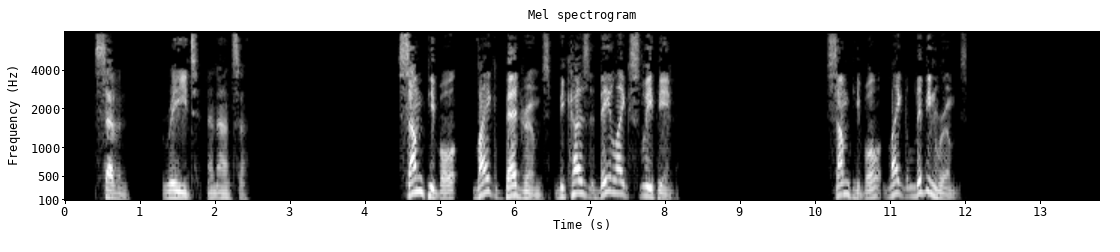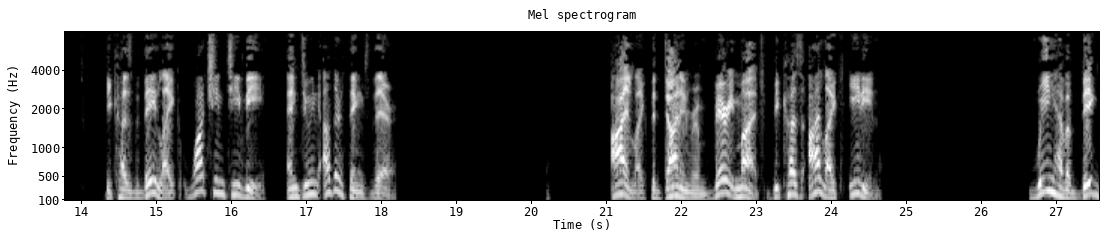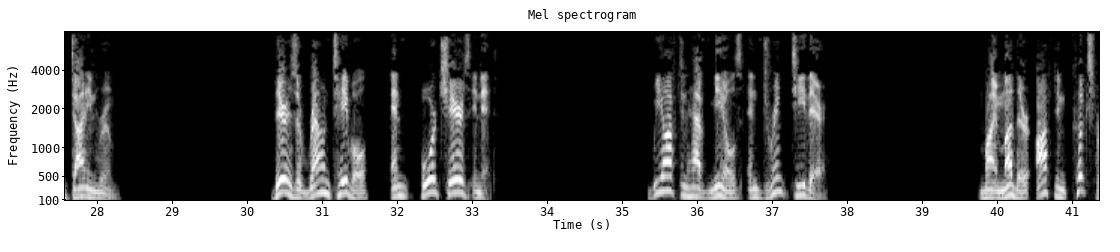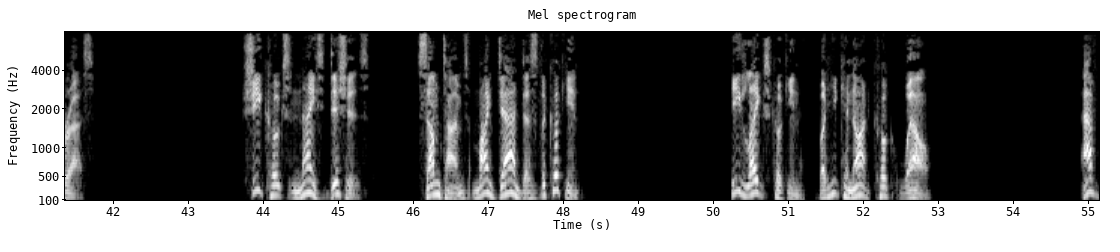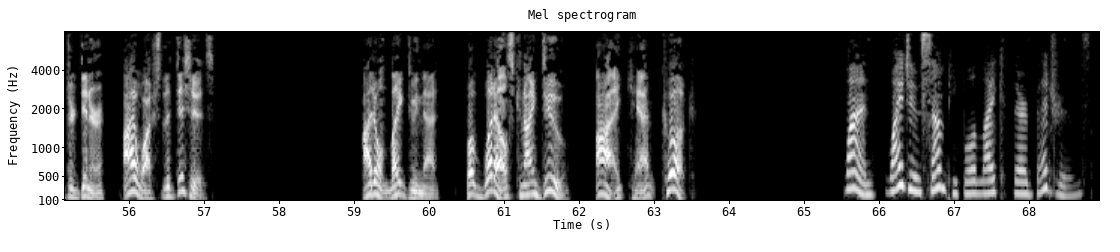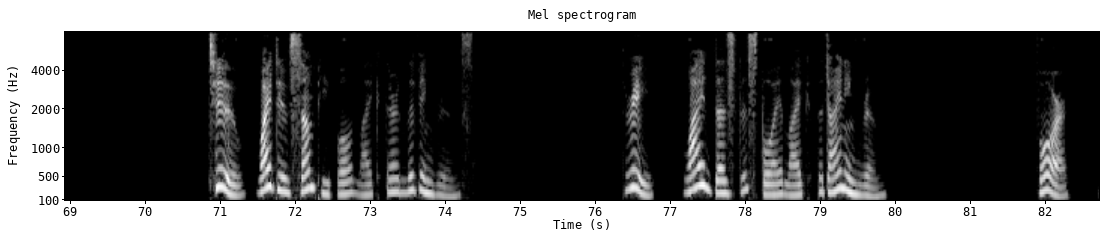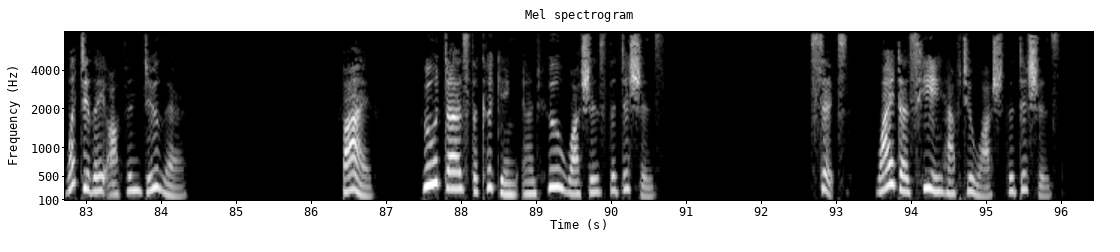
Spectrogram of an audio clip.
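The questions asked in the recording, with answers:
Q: Why do some people like their bedrooms?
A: Because they like sleeping.

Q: Why do some people like their living rooms?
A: Because they like watching TV and doing other things there.

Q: Why does this boy like the dining room?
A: Because he likes eating.

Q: What do they often do there?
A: They have meals and drink tea.

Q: Who does the cooking and who washes the dishes?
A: His mother (sometimes his dad) cooks; he washes the dishes.

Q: Why does he have to wash the dishes?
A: Because he can't cook.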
